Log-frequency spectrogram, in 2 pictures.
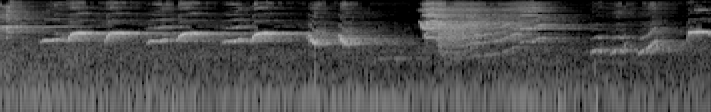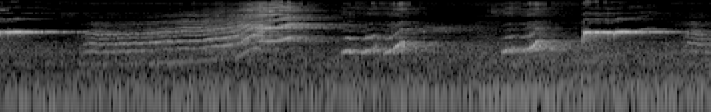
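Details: Oriental magpie-robin song of short, clear whistled notes in quick series with some harsh bursts, interspersed with rising slurs; low background hum.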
